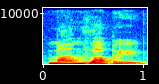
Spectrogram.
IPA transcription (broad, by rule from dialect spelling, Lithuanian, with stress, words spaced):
ˈmɐn ˈlˠɑːbɐɪ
